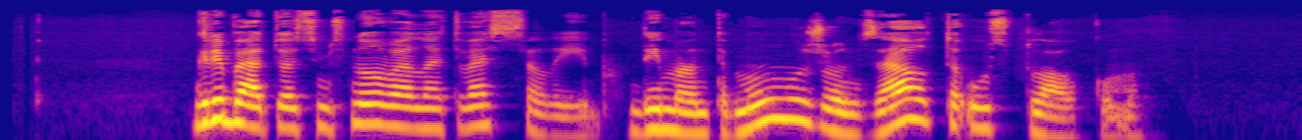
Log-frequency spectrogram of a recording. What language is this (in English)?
Latvian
